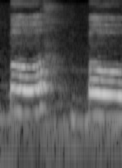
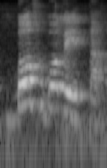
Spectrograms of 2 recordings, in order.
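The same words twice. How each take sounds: First: BORBOLETA loud and slow as BOR, BO, LE, TA; teacher chopping BORBOLETA into four projected syllables. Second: BORBOLETA loud and slow, but joined up; emphatic whole word. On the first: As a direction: hammer out BORBOLETA in four separate beats. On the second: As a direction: announce BORBOLETA clearly as one word. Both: Shown as a demonstration. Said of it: "vamos falar ela por sílabas".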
